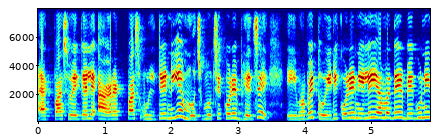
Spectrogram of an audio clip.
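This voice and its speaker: A woman speaks high with lively intonation. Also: very clean recording, silent background. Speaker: cooking vlogger. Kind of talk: cooking tutorial voice-over. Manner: informal, chatty.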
